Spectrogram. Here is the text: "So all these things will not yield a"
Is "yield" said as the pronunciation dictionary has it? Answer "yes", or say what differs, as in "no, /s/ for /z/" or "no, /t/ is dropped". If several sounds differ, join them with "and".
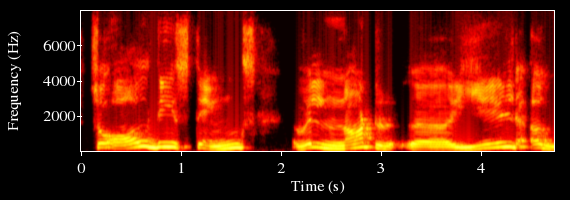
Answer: yes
